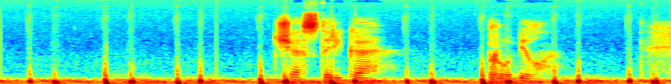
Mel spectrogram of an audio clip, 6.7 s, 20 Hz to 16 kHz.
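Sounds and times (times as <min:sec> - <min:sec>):
dull hum: 0:00.0 - 0:06.7
loud low heartbeat thumps: 0:00.0 - 0:06.7
speech: 0:02.9 - 0:04.0, 0:04.9 - 0:05.6.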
